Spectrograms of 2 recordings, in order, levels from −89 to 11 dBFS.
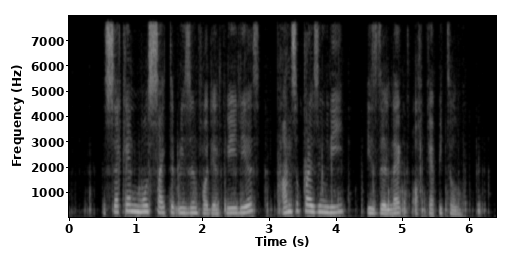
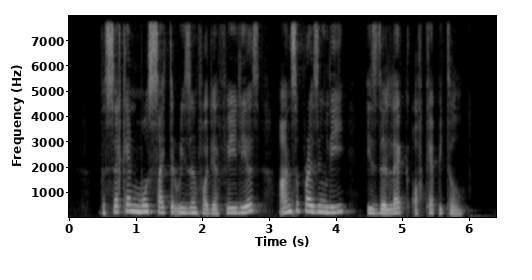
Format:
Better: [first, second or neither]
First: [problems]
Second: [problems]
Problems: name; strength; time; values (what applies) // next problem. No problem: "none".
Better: second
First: noise reduction (neural mask model RNNoise)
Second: none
